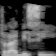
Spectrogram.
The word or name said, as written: tradisi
